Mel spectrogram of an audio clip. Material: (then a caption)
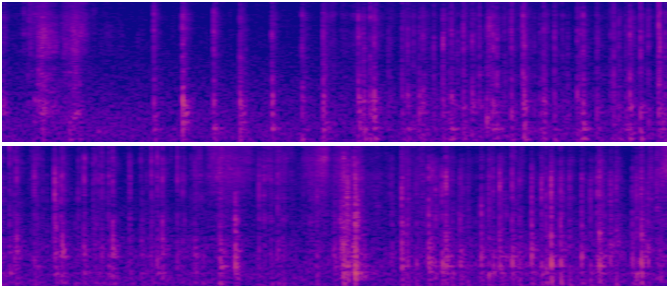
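Cardboard. A hollow, closed, white cube-shaped cardboard box is held in the hands and tapped with the fingertips. A rapid, uneven stream of soft, dry, papery taps follows, bright and crinkly with little low end. Each tap dies away almost instantly, with the tapping growing denser after the first couple of seconds.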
